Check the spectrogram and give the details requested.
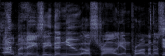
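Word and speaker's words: Albanese: flang names y Anthony I believe you pronounce it albanesi the new Australian prime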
